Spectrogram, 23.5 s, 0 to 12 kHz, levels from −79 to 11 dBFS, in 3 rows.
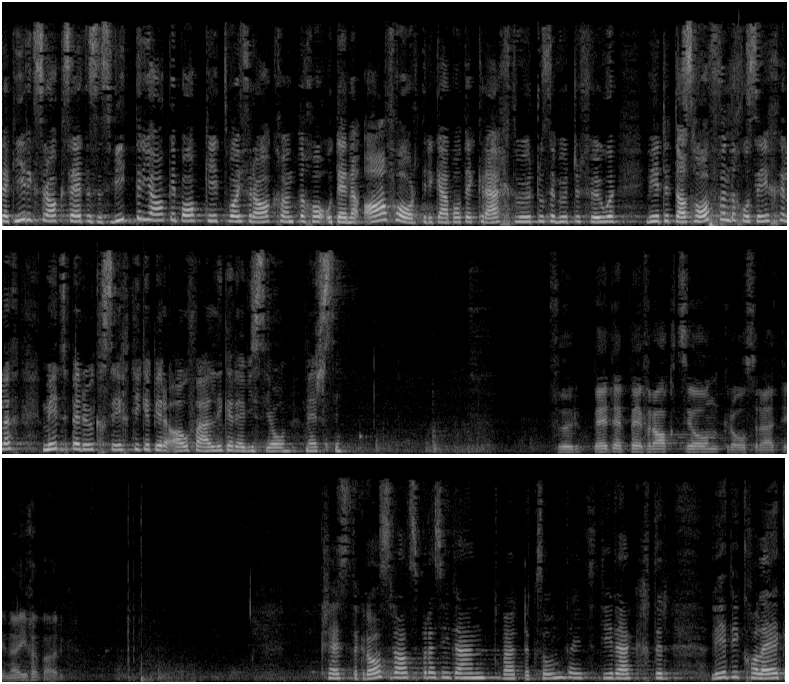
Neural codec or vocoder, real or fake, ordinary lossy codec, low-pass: none; real; AAC, 32 kbps; 10.8 kHz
